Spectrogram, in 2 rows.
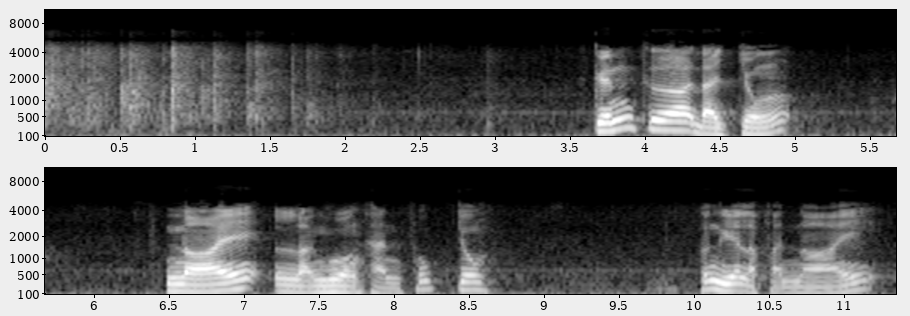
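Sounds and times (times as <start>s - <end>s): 
audience applause of many hands clapping: 0.0s - 2.3s
speech: 3.7s - 5.0s, 6.4s - 8.7s, 10.0s - 11.3s.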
